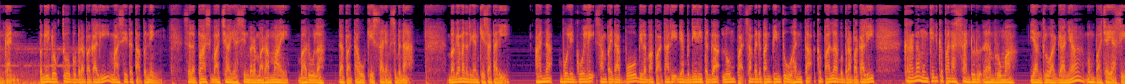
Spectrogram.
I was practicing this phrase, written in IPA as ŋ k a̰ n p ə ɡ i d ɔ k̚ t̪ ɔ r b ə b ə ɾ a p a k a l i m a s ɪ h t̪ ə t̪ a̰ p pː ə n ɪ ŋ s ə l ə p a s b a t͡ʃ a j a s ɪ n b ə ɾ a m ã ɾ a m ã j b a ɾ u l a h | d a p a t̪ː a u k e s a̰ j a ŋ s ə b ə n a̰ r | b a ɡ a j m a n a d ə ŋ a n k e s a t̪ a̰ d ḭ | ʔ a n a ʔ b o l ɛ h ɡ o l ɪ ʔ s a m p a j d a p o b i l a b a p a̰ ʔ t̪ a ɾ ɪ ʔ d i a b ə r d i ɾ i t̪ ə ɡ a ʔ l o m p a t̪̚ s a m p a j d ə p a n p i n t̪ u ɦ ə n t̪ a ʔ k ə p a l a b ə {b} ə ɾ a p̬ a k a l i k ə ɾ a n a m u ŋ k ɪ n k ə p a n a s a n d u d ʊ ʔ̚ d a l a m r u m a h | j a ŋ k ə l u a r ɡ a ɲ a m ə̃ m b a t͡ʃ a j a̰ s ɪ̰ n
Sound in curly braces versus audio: correct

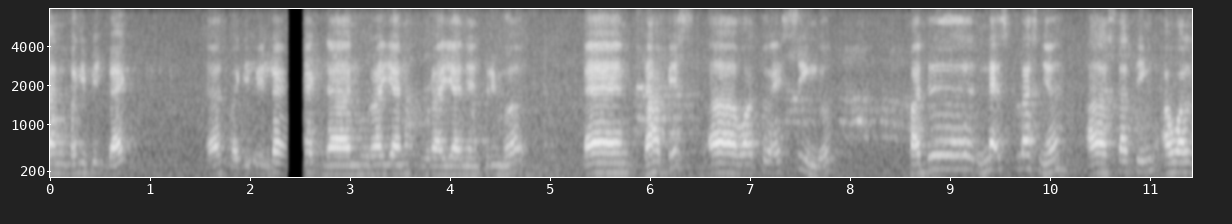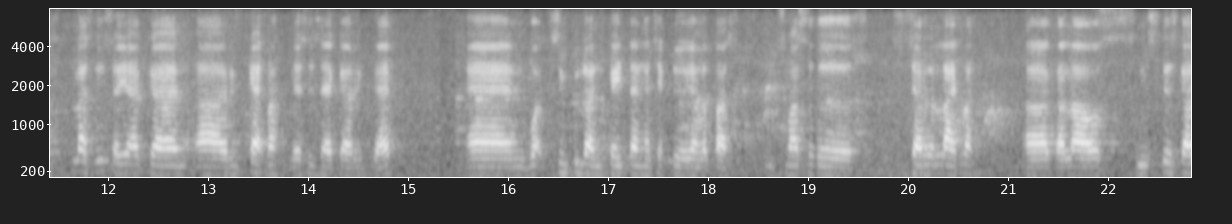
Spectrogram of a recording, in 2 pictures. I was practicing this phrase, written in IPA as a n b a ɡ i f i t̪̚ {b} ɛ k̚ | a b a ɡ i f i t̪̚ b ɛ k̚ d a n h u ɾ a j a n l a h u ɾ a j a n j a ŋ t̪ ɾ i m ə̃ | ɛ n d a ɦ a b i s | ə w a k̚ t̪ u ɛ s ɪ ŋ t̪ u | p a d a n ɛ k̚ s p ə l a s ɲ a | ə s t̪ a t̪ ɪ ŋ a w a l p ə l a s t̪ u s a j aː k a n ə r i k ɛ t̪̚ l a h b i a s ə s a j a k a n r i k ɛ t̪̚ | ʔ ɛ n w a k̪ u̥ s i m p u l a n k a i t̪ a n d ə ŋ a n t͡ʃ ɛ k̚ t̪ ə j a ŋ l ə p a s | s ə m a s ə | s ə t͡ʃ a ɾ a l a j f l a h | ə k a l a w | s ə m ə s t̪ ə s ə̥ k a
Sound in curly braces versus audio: correct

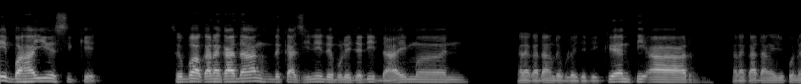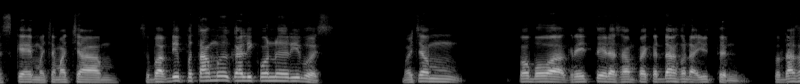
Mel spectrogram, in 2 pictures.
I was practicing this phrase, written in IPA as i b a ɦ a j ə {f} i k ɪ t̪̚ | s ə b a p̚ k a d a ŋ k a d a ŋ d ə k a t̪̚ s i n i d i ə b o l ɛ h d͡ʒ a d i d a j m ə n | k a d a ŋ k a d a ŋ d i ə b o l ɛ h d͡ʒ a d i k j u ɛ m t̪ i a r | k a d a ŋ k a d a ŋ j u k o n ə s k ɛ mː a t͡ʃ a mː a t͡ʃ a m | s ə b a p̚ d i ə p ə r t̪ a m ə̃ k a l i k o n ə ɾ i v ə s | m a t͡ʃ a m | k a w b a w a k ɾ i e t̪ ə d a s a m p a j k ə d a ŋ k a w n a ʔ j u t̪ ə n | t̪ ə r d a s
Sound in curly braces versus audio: incorrect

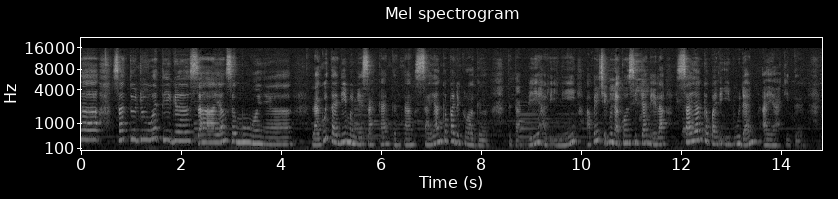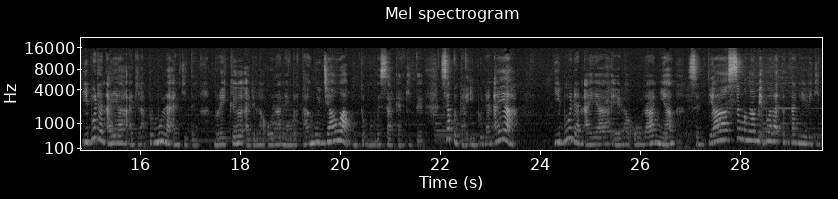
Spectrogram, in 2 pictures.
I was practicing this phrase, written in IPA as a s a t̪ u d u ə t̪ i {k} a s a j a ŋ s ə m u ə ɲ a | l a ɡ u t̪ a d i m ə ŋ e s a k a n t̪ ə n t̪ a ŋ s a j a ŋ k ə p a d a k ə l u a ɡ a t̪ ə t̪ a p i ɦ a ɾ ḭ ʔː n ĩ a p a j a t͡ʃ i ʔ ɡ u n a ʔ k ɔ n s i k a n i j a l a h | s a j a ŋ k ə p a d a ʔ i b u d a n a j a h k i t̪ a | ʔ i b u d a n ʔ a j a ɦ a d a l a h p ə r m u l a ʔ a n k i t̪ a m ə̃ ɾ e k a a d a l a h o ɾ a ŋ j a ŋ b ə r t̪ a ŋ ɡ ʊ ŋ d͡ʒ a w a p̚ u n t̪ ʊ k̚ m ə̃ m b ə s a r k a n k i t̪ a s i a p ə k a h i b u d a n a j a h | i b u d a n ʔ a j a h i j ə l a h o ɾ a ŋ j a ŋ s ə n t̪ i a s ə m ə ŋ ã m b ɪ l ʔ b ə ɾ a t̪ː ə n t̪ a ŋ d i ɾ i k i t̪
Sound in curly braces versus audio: incorrect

